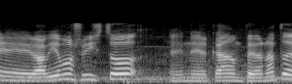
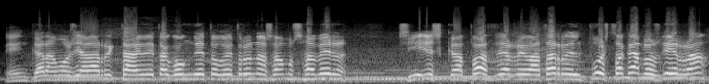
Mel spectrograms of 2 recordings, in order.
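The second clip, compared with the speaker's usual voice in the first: motorsport commentator; 3 semitones higher than usual. Real, not acted. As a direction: build the call up to the finish. Pole lap crossing the line.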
